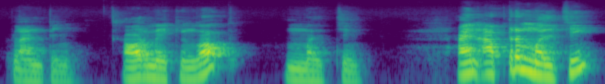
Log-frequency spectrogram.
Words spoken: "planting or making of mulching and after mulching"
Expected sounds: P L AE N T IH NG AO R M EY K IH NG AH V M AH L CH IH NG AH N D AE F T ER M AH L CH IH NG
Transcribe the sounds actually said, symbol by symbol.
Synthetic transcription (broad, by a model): P L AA N T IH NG AO R M EY K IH NG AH P M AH L CH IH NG AH N D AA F T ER M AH L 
